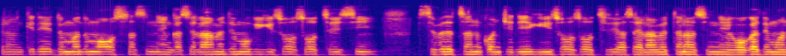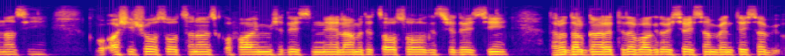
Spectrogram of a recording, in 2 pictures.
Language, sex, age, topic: Gamo, male, 18-24, government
